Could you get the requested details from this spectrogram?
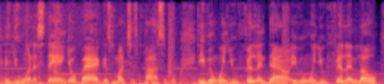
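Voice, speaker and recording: A channel host gives his viewers blunt, profane motivational advice directly, repeating himself and calling them "bro." His voice is high, with slight background noise.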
